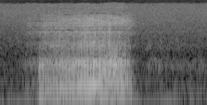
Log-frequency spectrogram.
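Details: Snoring during sleep recorded with the SnoreLab app: one low, rattling, vibrating breath lasting over a second in a quiet room.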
